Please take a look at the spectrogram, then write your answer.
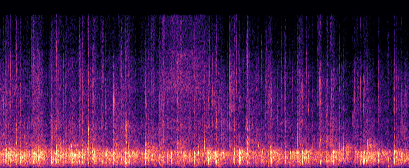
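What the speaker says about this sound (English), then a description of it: "Warm applause for Nancy Foner, Else Schouw." An audience at a talk on immigration and society gives warm applause, a dense, even wash of many hands clapping that holds at a steady moderate level throughout.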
